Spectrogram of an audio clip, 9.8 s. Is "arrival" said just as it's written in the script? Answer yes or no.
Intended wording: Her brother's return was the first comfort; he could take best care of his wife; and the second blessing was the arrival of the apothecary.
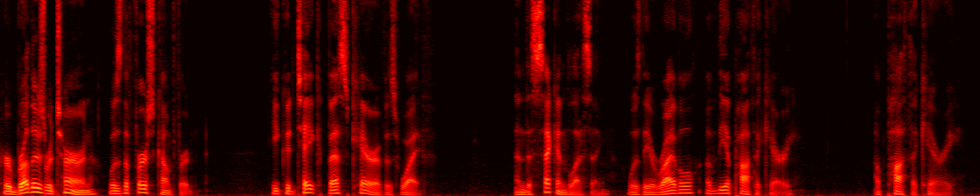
yes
